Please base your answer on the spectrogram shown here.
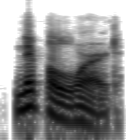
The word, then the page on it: nipplewort: American English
